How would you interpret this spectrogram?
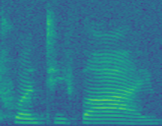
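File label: "twenty-five", English; Natalia's Dots 3.1.1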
